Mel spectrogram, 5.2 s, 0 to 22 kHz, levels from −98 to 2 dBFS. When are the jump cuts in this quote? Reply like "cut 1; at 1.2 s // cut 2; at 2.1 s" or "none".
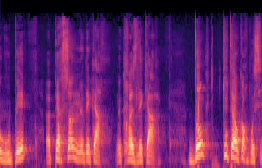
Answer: cut 1; at 1.7 s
